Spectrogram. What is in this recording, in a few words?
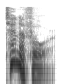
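"ctenophore", British English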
